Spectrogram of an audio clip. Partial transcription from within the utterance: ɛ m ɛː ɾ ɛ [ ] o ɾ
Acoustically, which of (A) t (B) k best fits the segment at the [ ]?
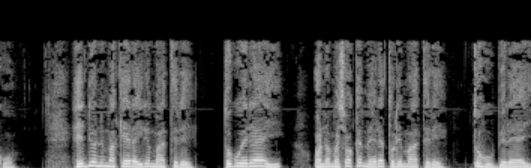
A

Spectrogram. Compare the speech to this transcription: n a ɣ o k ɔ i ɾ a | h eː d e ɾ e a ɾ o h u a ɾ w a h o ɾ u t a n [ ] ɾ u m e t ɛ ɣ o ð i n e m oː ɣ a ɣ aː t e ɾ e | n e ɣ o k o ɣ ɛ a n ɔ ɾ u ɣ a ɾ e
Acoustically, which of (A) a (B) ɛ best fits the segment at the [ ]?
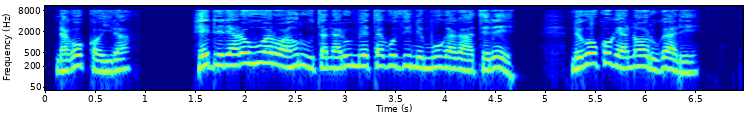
A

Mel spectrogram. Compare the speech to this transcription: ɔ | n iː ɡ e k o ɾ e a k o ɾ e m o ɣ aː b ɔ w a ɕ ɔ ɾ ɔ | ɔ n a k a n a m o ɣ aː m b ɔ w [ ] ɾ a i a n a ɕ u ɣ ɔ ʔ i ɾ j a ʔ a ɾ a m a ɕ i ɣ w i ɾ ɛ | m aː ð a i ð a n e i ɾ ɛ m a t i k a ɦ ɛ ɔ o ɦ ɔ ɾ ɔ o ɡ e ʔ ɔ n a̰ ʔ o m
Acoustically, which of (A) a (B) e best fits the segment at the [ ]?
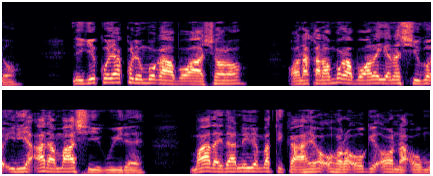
A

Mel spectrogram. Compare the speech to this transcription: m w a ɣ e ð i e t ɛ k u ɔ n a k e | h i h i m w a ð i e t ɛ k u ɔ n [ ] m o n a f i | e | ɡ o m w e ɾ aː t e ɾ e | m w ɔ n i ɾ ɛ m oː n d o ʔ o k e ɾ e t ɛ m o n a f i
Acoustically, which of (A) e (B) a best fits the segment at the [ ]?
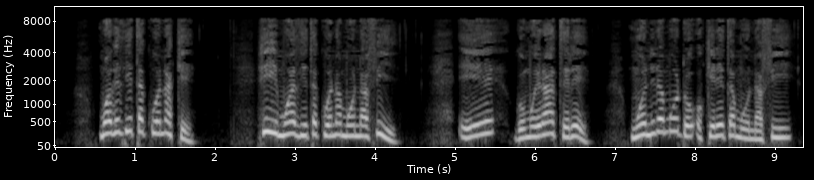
B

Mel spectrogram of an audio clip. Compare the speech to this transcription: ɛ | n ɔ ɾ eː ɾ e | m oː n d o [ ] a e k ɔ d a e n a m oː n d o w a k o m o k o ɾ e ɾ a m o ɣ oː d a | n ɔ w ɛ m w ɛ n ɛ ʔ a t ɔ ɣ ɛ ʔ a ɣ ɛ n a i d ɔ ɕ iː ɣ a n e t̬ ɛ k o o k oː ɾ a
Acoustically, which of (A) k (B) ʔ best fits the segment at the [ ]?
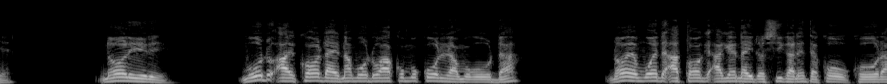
B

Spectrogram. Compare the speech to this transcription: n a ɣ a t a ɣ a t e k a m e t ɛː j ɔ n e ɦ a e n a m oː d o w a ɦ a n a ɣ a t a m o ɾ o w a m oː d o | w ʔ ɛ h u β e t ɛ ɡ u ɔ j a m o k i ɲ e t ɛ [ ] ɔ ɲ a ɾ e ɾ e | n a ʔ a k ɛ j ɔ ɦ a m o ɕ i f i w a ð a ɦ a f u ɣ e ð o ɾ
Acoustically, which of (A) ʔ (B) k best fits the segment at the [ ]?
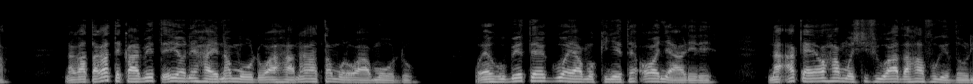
A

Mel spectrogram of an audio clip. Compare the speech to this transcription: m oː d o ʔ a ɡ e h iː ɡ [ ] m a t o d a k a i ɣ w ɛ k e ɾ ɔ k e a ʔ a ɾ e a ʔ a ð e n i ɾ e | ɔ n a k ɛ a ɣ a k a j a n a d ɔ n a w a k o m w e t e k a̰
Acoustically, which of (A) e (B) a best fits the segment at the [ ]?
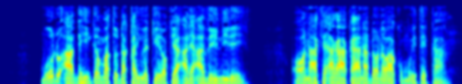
B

